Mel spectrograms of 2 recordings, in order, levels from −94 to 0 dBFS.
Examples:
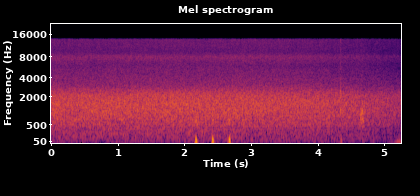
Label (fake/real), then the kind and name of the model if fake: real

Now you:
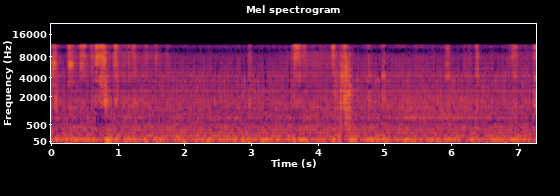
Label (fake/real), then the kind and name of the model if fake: fake, vocoder, BigVGAN v2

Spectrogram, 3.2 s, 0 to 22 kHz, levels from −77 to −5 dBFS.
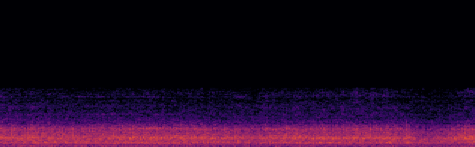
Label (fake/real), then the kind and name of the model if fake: real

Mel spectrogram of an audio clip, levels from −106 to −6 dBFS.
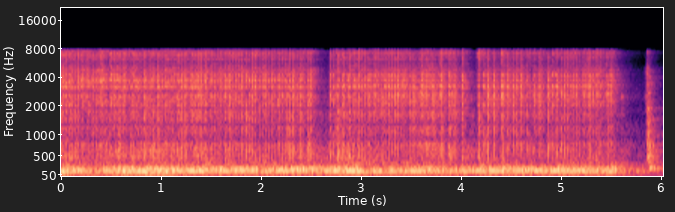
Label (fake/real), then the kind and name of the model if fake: real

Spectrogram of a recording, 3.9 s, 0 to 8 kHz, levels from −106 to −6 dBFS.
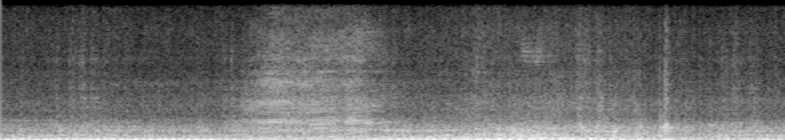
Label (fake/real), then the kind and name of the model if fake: real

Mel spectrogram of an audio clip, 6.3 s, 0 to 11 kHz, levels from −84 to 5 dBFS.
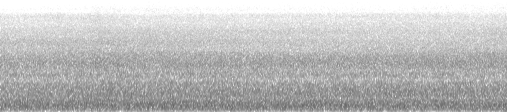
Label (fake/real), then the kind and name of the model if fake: fake, vocoder, BigVGAN v2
